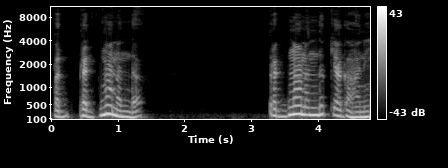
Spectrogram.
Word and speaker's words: प्रज्ञानंद: तो देखिए, प्रज्ञानंद जो है, इनका जो विशुद्ध नाम है ये तो प्रज्ञानंद ही है, यानी कि ज्ञ से ज्ञानी वाला जो होता है, ज्ञ का उच्चारण जो है, शुद्ध उच्चारण जो संस्कृत में होता है वो ज्ञ होता है, ज और न, आधा ज और न।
